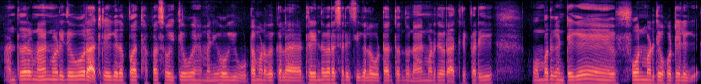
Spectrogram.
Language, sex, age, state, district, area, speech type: Kannada, male, 18-30, Karnataka, Bidar, urban, spontaneous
